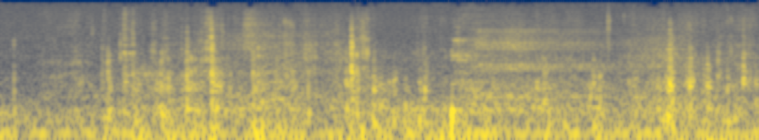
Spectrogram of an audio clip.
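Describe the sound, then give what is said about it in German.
Paper fluttering and rustling in a steady, irregular crackle, with a few sharper flicks standing out over several seconds; fairly quiet and heard on its own without any voices. “Ah, da hört man die Papier. Flatter.”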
